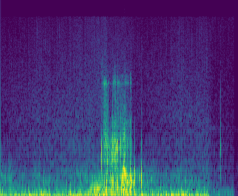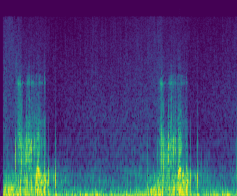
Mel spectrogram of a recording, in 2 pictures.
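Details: Late-inspiratory squeak: brief high-pitched squeak at the end of each inspiration on breath-sound auscultation with a stethoscope, heard over heavy stethoscope rumble.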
